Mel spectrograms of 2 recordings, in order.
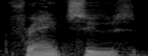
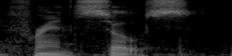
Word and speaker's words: Francouz: He was brought up, and in normal fashion, they ask him how that he likes his name pronounced, any nicknames he likes, whatever else. And he said it's Pavel Francois. So, Francois.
